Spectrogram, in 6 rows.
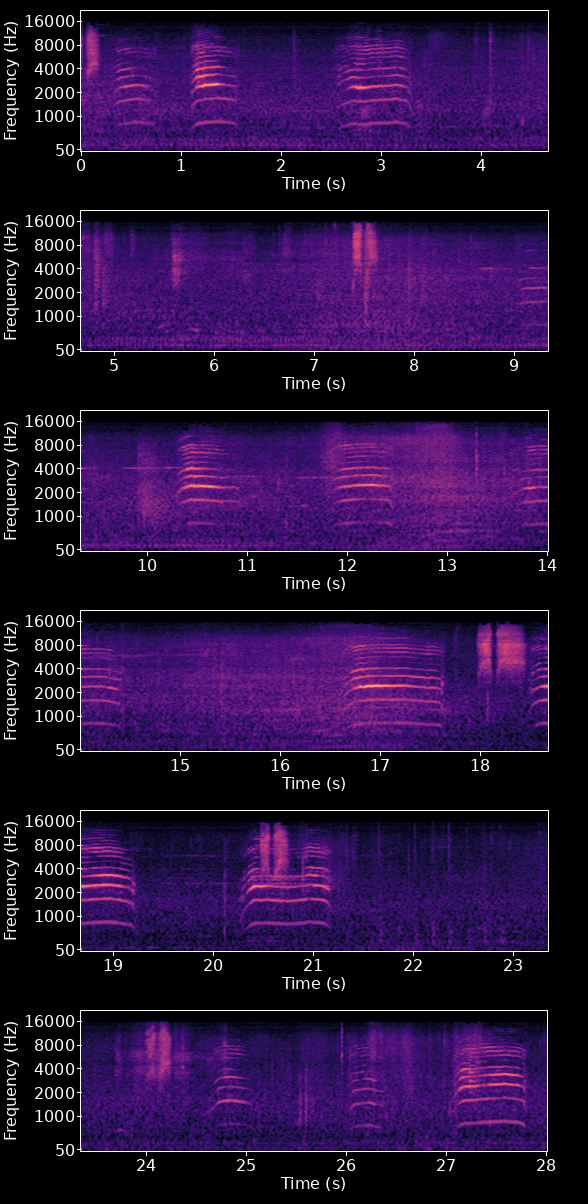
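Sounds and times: cat meowing loudly: 0.0 - 1.6, 2.5 - 3.4, 9.0 - 9.5, 10.2 - 11.0, 11.8 - 12.5, 13.7 - 14.5, 16.6 - 17.7, 18.4 - 19.3, 20.3 - 21.2, 24.6 - 25.2, 26.0 - 27.9.

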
